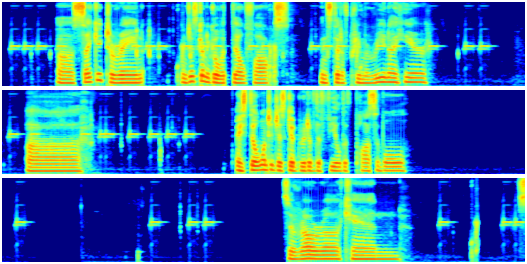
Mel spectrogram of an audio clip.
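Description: Short electronic beeps blip as a game menu cursor moves.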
